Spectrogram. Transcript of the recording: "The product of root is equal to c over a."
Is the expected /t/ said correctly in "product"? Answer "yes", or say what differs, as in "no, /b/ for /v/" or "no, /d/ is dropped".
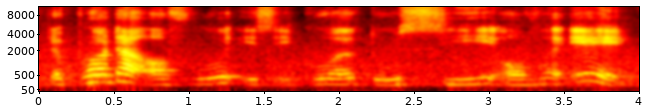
no, /t/ is dropped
